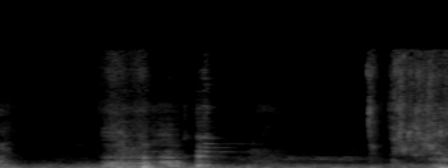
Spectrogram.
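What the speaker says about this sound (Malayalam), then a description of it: "കുറച്ച് വെള്ളം ഒഴിച്ച് കൊടുക്കുക." Water pours into a pan of chicken parts curry on a home stove, a soft continuous splashing stream that swells and recedes over a few seconds, faint and close with no talking.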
